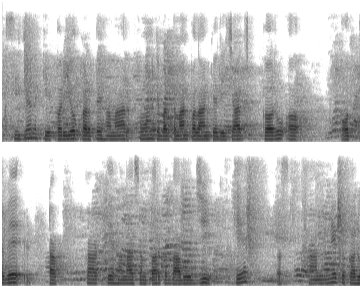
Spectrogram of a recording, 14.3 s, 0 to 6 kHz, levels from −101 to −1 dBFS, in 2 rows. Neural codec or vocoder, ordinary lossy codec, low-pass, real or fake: none; none; 5.4 kHz; real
